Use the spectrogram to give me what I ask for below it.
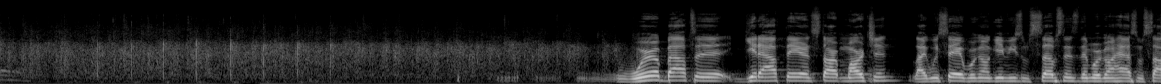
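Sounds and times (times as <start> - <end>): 
audience round of applause: 0.0 - 6.4
speech: 6.2 - 11.5.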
